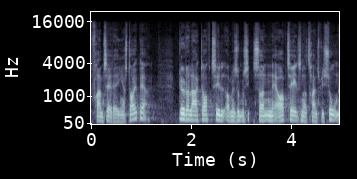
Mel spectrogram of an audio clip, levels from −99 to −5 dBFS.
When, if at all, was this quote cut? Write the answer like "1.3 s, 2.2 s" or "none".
3.2 s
